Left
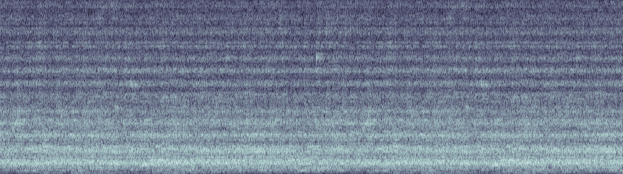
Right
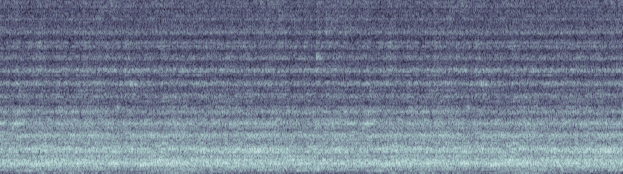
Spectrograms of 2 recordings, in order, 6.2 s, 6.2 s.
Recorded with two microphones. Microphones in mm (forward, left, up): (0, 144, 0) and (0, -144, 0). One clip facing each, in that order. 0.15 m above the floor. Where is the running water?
65° right (ahead or behind), 1.0 m.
